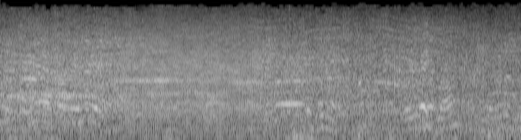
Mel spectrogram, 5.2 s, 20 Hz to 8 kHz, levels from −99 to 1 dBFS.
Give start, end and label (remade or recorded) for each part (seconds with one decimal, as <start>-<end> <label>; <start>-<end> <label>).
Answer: 0.0-1.2 recorded; 1.2-2.6 remade; 2.6-5.2 recorded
